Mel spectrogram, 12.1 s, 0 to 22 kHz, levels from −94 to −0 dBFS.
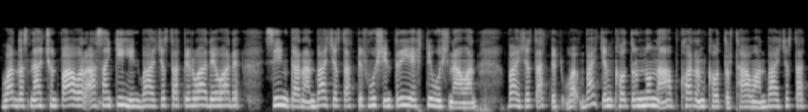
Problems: constant background noise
